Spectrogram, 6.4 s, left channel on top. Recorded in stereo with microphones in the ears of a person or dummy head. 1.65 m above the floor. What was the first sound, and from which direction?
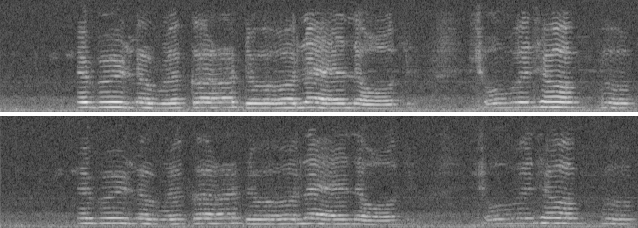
Singing, 75° left (ahead or behind).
